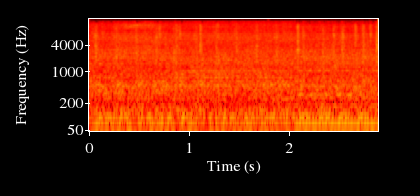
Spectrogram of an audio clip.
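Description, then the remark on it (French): A tourist railcar's diesel engine rumbles steadily as the driver applies a little engine power on a cool morning after rain, with wet rails; continuous and fairly loud, with a faint mechanical hum and occasional light rattles over the drone; no voices. “Donc je donne un, petit peu de puissance moteur.”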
